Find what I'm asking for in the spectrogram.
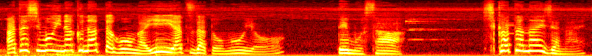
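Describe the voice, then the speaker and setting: A woman's voice: fairly high pitch, big pitch swings, fast talker, a bit bright, a little hiss or hum. Cold, menacing teenage girl. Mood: cold accusing. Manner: cold, creepy, pointed. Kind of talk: Japanese visual novel voice acting.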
